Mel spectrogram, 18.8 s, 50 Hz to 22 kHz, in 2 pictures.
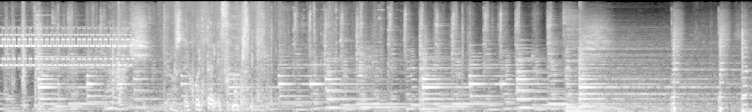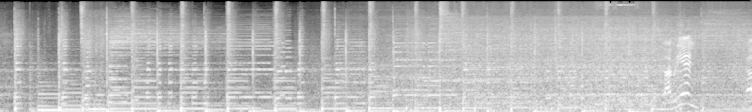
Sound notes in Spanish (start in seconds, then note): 2.3 Suena el celular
